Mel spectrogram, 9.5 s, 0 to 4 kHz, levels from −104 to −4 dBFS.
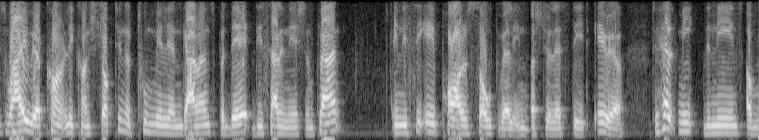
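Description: The audio arrives over a call link whose content stops at 4 kHz, which points to a narrowband G.711 codec, and it is hit by three packet-loss events. Twice, at 6.59 to 6.67 s and 8.43 to 8.51 s, a burst of packet loss dropped several consecutive packets. The receiver extended the last sound for about 50 ms while fading it into a held buzz or dying hiss, then resumed with roughly 60 ms of material gone. At 7.45 to 7.50 s, a shorter concealed packet loss left a gap of about 30 ms, which the decoder patched with 20 ms of synthesized continuation, producing a brief smear or wobble where the real signal is missing.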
